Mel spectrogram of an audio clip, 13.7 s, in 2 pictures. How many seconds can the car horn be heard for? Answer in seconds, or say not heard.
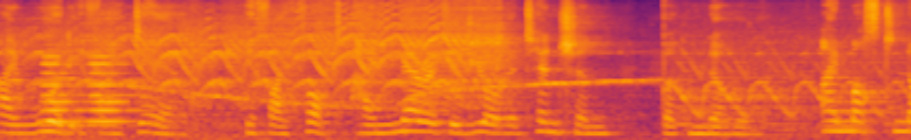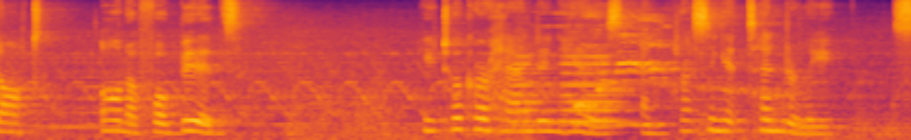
2 s.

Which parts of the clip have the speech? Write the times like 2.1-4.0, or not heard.
0.0-8.7, 10.1-13.6.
